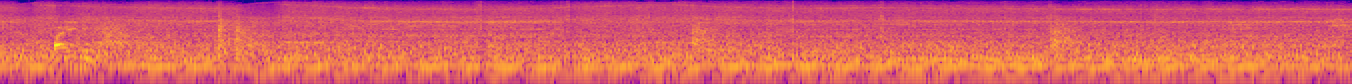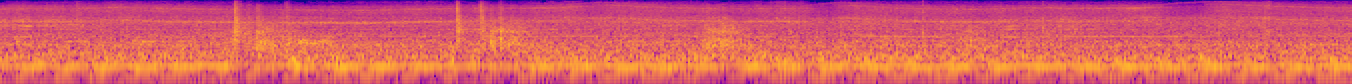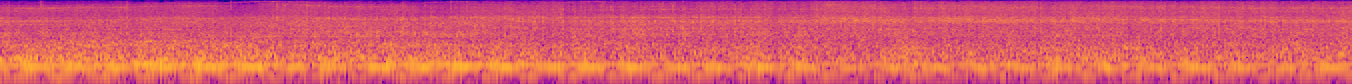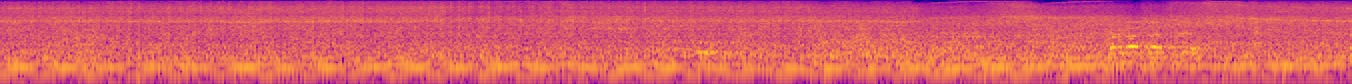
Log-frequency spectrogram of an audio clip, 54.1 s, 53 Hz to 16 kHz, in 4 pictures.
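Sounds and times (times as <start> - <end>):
welding arc crackling and sizzling: 0.0 - 54.0.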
